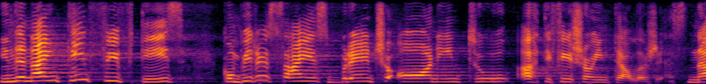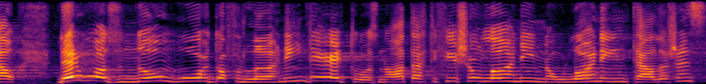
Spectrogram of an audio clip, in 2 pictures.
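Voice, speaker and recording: At a moderate pace, a woman speaks in a high voice with a Brazilian Portuguese accent. Her pitch varies in an ordinary way. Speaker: technology executive. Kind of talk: conference keynote talk. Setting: stage with audience.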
